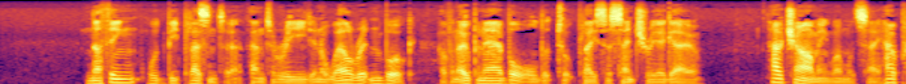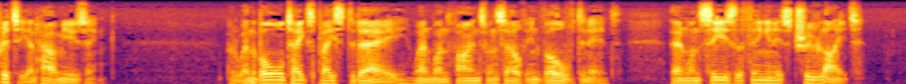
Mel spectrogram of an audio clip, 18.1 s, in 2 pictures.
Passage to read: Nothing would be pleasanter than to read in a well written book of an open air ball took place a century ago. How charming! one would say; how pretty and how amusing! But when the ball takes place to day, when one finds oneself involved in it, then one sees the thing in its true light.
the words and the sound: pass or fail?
fail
